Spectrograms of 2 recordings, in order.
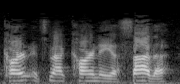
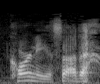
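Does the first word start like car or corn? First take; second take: car; corn. First: The first word starts with a car sound. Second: The first word starts with a corn sound. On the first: The speaker calls it right. "it's not carne asada for Marie" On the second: The speaker calls it wrong. "It's corny asada"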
